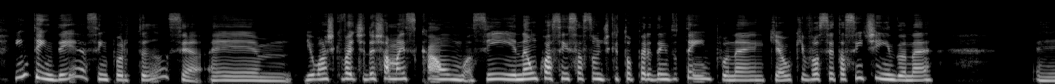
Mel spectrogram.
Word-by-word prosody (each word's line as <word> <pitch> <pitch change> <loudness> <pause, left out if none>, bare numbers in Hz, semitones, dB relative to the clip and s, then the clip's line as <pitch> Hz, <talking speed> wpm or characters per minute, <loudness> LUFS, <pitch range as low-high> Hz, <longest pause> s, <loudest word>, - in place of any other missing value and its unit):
entender 270 - +2
essa 270 -8 -5
importância, 215 - -3
eh, 185 -1 -2 0.4
eu 220 +3 -1
acho 250 +1 +2
que 245 - -15
vai 255 -1 +4
te 225 - -5
deixar 255 +2 +3
mais 250 0 +1
calmo, 225 -3 +3
assim, 235 +6 0
e 220 - +6
não 245 +3 +6
com 275 - +3
a 270 - +7
sensação 260 0 -2
de 225 -1 -3
que 250 - -7
estou 260 - -4
perdendo 240 -1 0
tempo, 130 - -3
né. 195 0 -1
Que 200 - -2
é - - +2
o 205 - -3
que 235 - -8
você 240 +3 -1
está 240 0 -2
sentindo, 235 -7 +1
né? 195 +2 +1 1.1
É 185 - -4
230 Hz, 190 wpm, -23 LUFS, 200-255 Hz, 1.1 s, a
